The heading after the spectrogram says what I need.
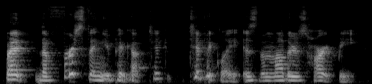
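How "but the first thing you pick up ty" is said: ordinary talk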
